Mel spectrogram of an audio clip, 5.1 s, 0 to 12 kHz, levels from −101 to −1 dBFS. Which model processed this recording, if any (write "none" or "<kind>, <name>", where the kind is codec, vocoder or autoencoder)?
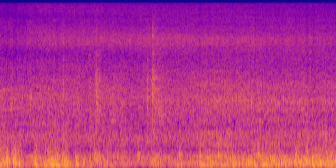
vocoder, Vocos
